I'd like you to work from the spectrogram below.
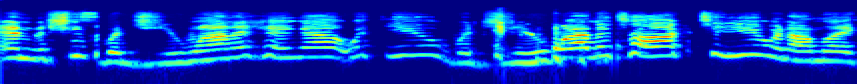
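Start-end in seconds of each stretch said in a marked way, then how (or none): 0.5-3.9 repetitive scolding, nagging voice. Retelling a psychologist's impression of a mother: imitating a nagging mother. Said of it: "And she's doing this impression".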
